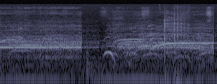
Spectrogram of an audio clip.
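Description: Live concert audio of a crowd yelling and cheering over music, heard faintly, with held pitched tones and rising-and-falling voices. The sound drops briefly a little before the middle.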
